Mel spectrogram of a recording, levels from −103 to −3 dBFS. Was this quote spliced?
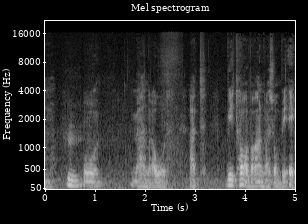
yes; 1 cut; at 2.8 s

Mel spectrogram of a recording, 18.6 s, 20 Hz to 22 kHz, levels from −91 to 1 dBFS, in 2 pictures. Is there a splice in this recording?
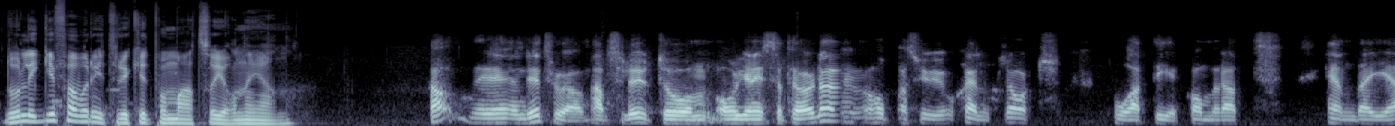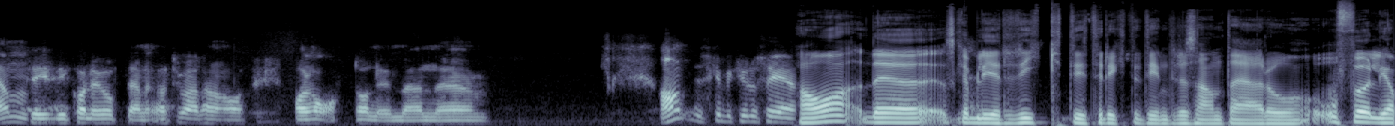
yes; 3 cuts; at 3.9 s, 9.5 s, 14.6 s

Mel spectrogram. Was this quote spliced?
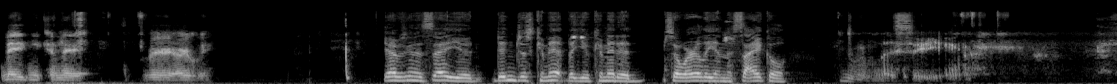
yes; 1 cut; at 8.3 s

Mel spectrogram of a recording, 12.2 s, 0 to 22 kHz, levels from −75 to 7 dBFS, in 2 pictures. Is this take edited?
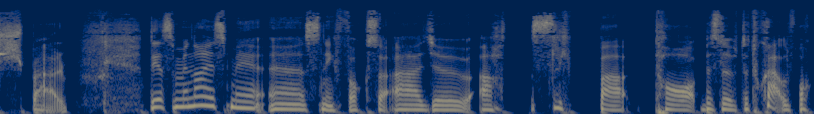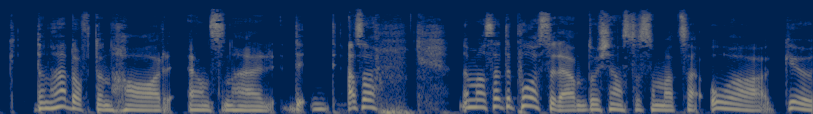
yes; 2 cuts; at 4.0 s, 6.0 s

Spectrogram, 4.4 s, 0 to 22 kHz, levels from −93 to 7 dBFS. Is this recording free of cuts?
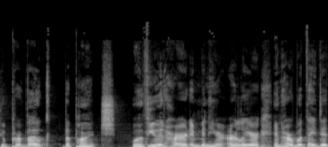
no; 1 cut; at 1.7 s

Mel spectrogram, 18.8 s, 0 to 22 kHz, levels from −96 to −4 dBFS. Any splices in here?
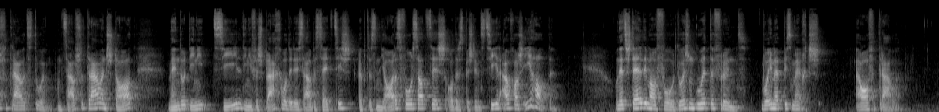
no; 0 cuts

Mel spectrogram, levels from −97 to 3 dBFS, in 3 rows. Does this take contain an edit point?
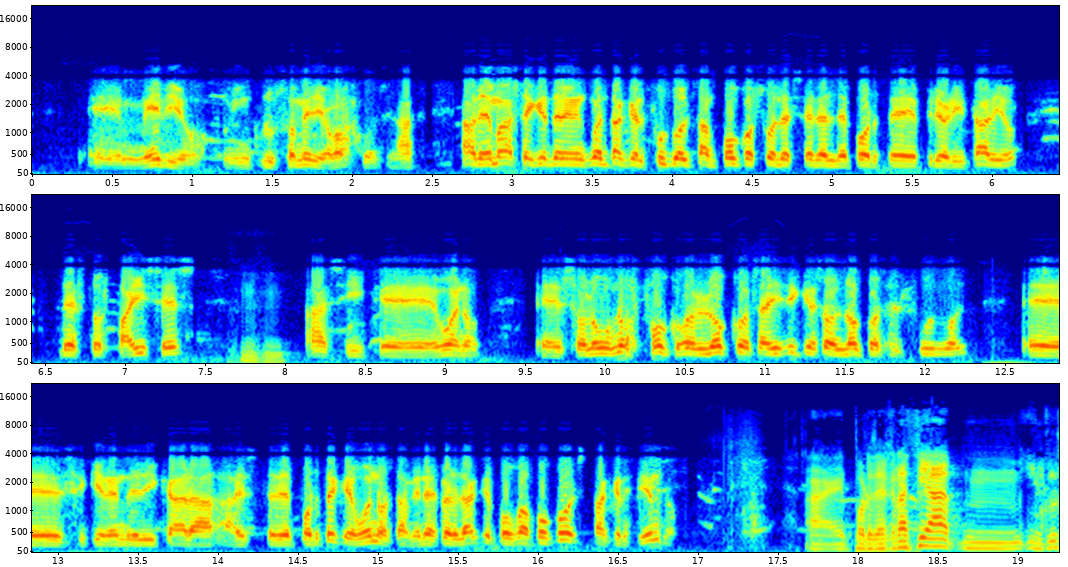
yes; 1 cut; at 7.6 s

